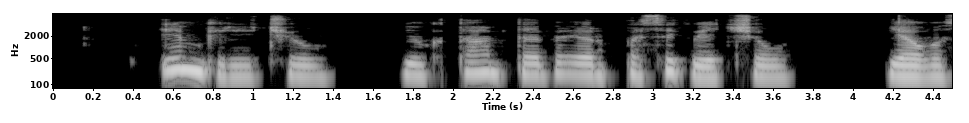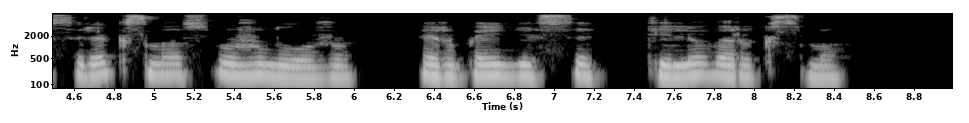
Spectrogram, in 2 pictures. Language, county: Lithuanian, Tauragė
